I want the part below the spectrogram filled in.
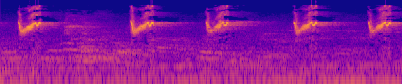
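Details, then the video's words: Long-tailed shrike repeating a piercing, high, hooked note that dips then rises, spaced roughly once a second, with faint lower murmurs between. "Long Tailed Shrike With Beautiful Sound"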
